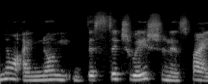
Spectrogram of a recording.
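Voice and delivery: ordinary talk, nothing marked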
